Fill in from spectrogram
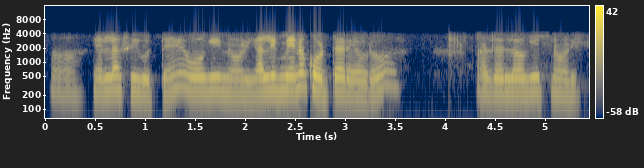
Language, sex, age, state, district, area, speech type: Kannada, female, 18-30, Karnataka, Chikkaballapur, rural, conversation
